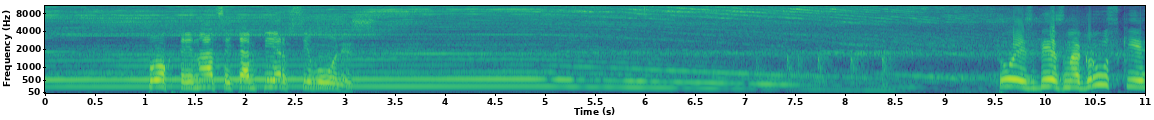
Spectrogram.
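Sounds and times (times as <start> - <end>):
electric motor whine: 0.0 - 11.0.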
